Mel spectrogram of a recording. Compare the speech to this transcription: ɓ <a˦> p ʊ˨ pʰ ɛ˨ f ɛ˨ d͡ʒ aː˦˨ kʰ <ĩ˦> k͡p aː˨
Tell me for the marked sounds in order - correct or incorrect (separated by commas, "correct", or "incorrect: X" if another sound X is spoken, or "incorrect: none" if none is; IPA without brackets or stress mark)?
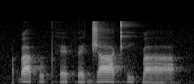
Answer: correct, correct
